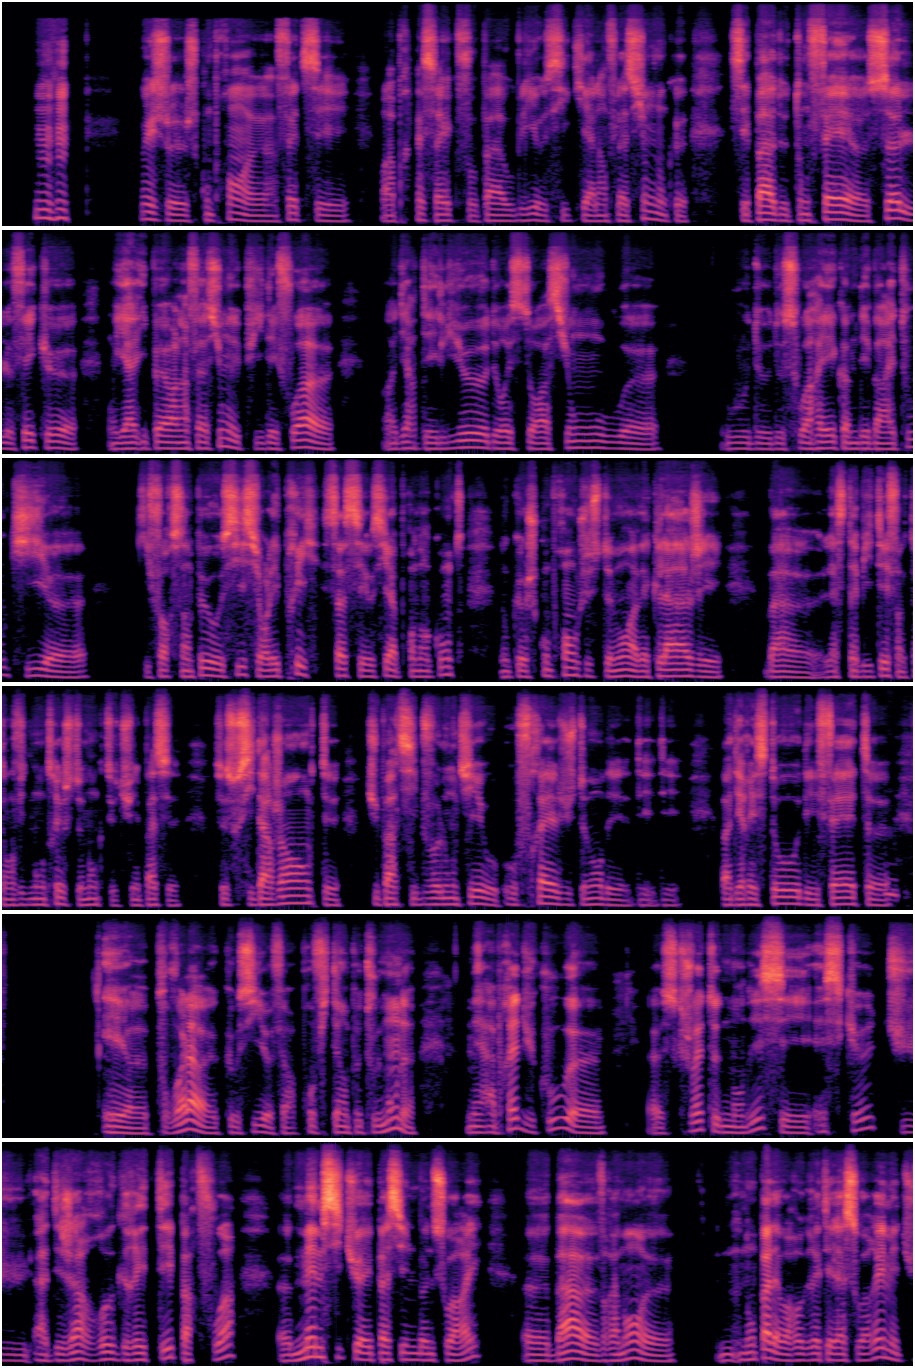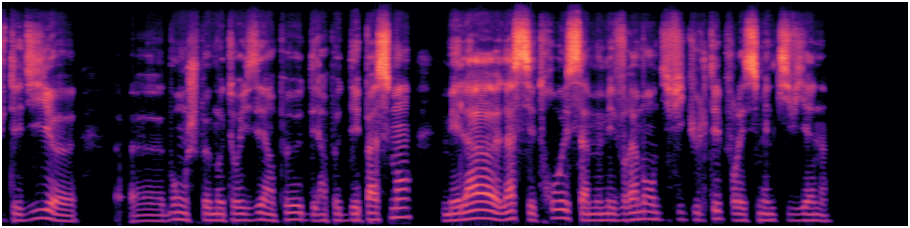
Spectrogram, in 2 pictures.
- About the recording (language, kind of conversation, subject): French, advice, Comment éviter que la pression sociale n’influence mes dépenses et ne me pousse à trop dépenser ?
- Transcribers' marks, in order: other background noise; stressed: "même"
